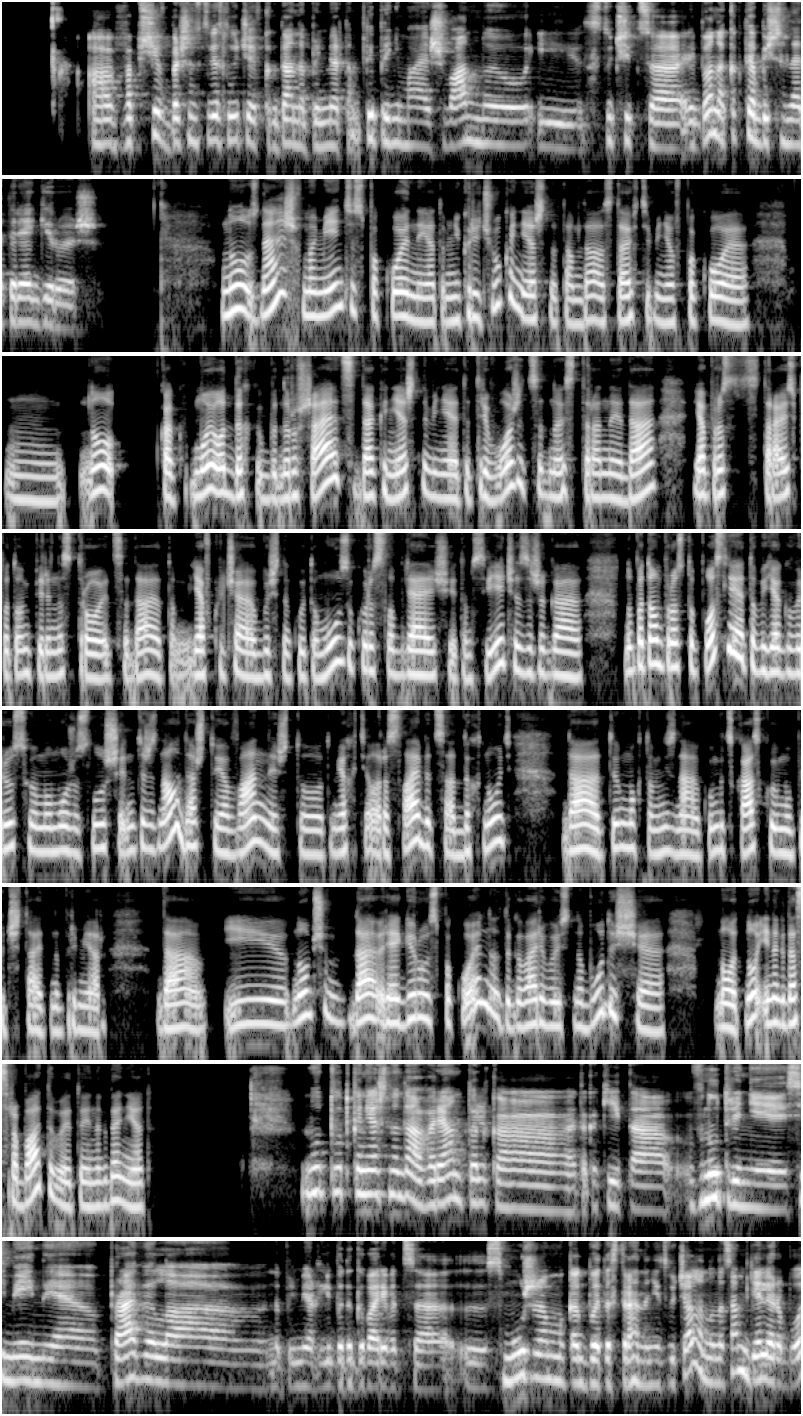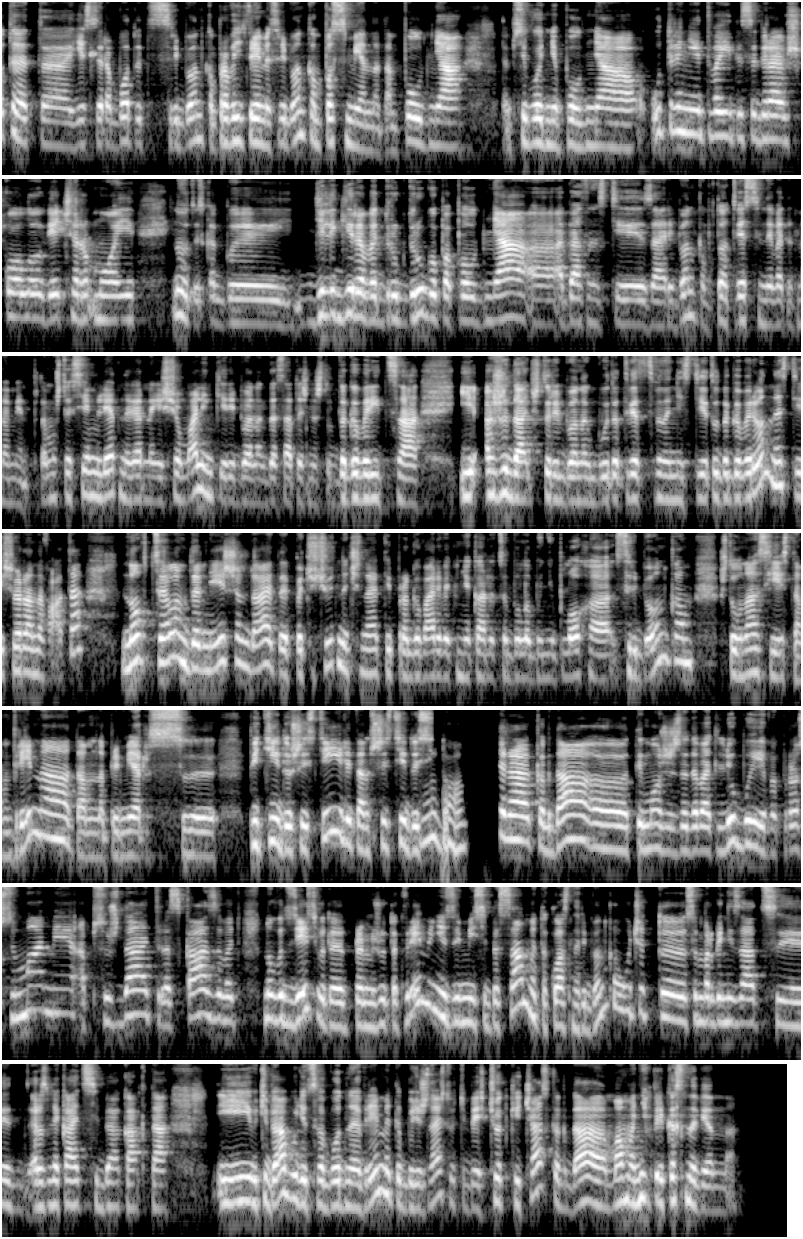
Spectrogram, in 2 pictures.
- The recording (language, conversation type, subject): Russian, advice, Как мне справляться с частыми прерываниями отдыха дома?
- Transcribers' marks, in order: tapping; laughing while speaking: "мама неприкосновенна"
